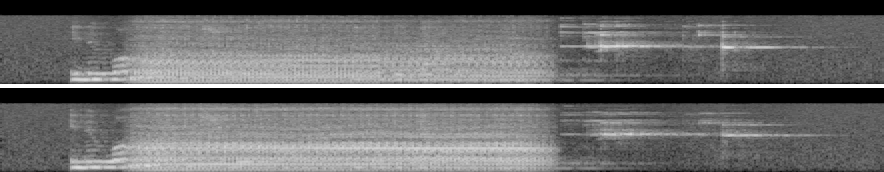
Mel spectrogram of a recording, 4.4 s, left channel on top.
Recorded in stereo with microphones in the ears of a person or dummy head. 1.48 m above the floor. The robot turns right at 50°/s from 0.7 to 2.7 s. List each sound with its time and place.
0.3 s a woman speaking: 115° right, 1.7 m; by 2.7 s 15° right, 1.7 m
2.8 s a clink: 45° left (ahead or behind), 1.4 m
